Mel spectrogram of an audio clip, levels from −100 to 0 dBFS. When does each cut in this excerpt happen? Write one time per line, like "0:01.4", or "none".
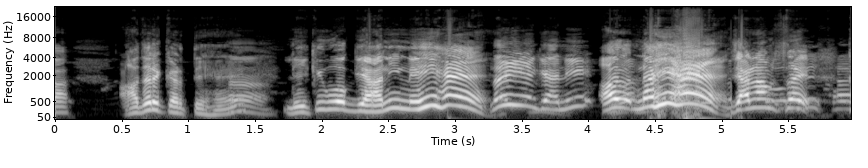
0:05.0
